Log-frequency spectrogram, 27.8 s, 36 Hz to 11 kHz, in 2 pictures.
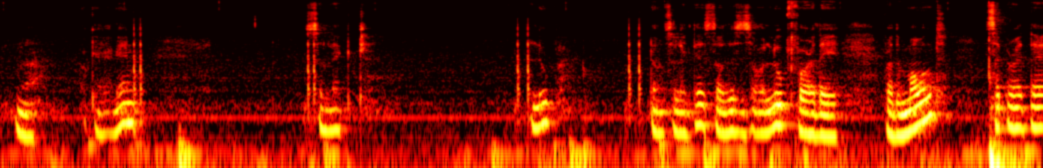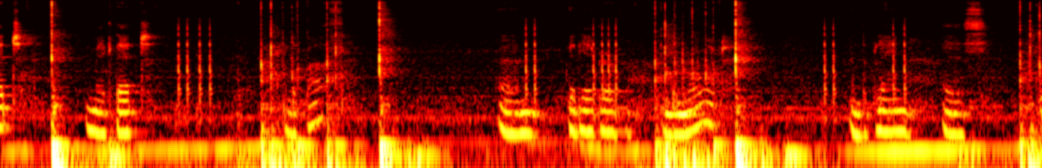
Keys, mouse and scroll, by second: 13.1 p, 14.6 Return, 16.2 click, 17.3-18.3 typing, 18.9 Return, 22.6-23.4 typing, 23.7 Return, 27.5-27.8 typing.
